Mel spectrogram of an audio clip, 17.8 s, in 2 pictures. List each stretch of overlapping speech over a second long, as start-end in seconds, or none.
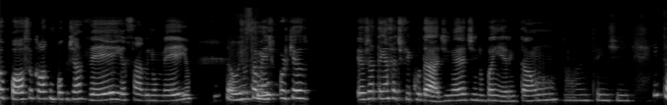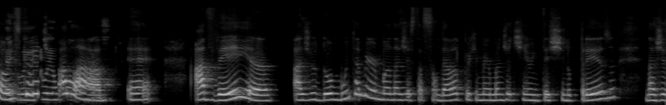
8.9-10.4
